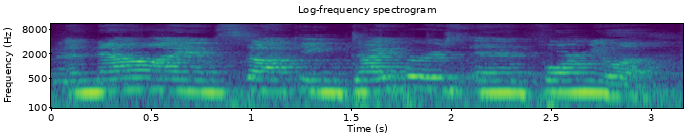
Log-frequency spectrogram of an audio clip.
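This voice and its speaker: A young woman performing a crude, self-deprecating stand-up set in a deadpan manner. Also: on the high side, unhurried. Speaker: stand-up comedian. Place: comedy club or bar stage. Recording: echoey room, distant, noisy.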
